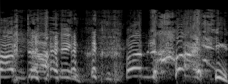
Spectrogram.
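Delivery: high-pitched wail of "dying"; mock dying cry. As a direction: wail it high, hammed-up, through laughter. Hammed-up cry of dying amid laughter.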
